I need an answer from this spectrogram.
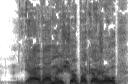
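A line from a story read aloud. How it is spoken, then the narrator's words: Bark. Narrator (Russian): рявкнул он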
